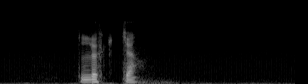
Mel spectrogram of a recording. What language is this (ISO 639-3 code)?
swe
